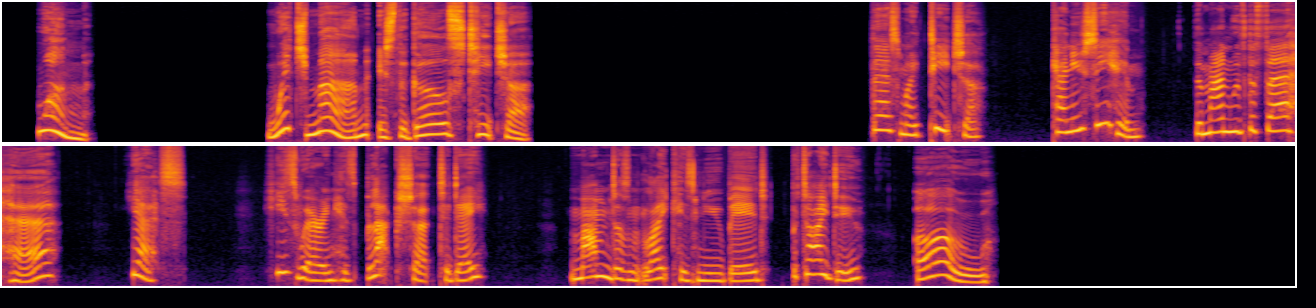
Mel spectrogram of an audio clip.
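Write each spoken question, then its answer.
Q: Which man is the girl's teacher?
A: The man with fair hair, a black shirt and a beard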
